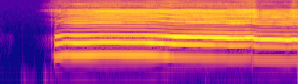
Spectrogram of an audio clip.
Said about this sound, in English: Give us your biggest war cry.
